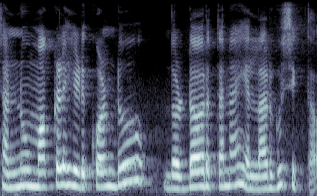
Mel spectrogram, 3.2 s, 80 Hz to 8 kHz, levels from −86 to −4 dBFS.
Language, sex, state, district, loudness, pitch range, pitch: Kannada, female, Karnataka, Bijapur, -14 LUFS, 215-245 Hz, 225 Hz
